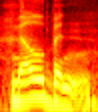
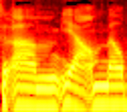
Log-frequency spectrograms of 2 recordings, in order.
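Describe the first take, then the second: First: It is pronounced the way locals say it. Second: It is pronounced the way outsiders often say it. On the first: The speaker calls it right. "Do I say it correctly?" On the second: The speaker calls it wrong. "Because people often say like Melbourne"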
